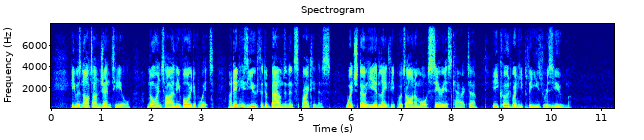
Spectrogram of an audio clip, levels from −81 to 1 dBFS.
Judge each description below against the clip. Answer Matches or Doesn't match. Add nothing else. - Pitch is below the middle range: Matches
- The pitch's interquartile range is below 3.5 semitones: Doesn't match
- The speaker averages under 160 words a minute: Doesn't match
